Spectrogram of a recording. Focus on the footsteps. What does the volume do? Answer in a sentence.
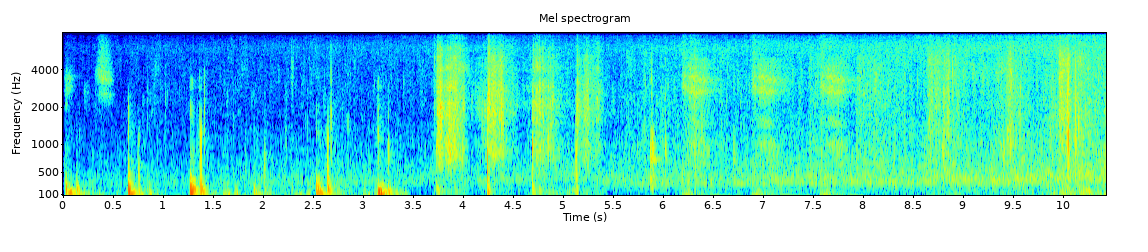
The volume of the footsteps goes down, then up.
